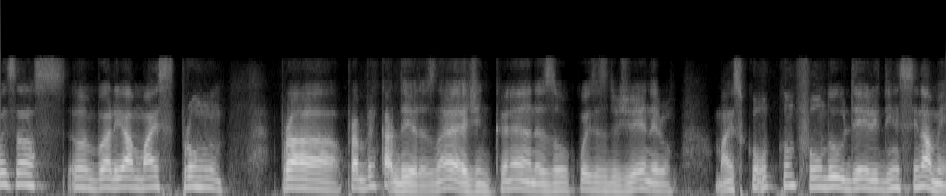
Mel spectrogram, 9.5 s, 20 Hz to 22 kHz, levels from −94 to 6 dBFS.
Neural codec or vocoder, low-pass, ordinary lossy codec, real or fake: codec, 16 kHz in and 24 kHz out, 0.9 kbps, LongCat-Audio-Codec, fine tuned four codebook decoder; 7.2 kHz; Opus, 64 kbps; fake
